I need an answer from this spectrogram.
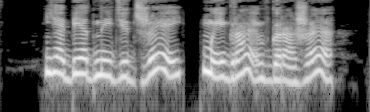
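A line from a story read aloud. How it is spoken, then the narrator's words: Mocking bleating voice. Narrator (Russian): передразнила я блеющим голосом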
